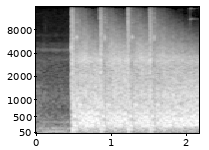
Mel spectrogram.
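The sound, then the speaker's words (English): Gunshots at a shooting range with steel targets: four sharp, loud cracks at a fairly steady pace, roughly a third of a second apart, over a constant loud noise bed that starts abruptly with the first shot. “Let's shoot some steel, because that's who made that one. Let's shoot it again.”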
